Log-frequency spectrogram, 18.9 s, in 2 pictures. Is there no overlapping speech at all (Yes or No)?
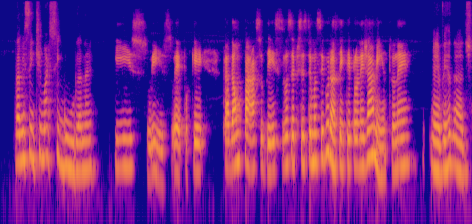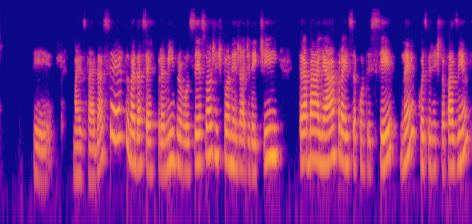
Yes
